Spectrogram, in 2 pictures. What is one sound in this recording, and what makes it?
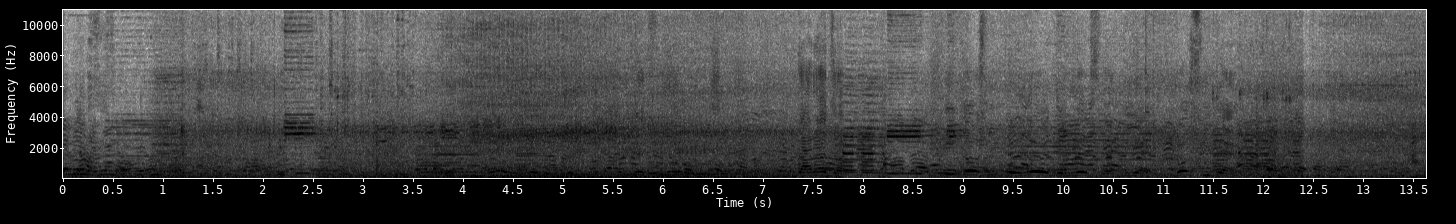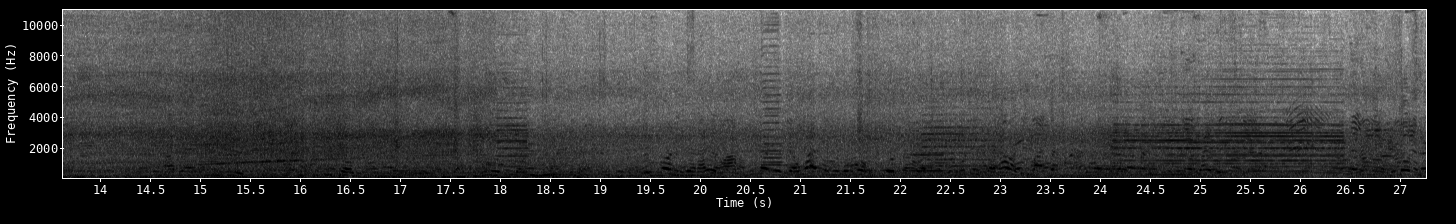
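A crowd of men talk and shout outdoors at a busy street.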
